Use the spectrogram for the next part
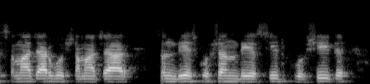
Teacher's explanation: पहाड़ी जिलों में स को श बोल देते हैं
